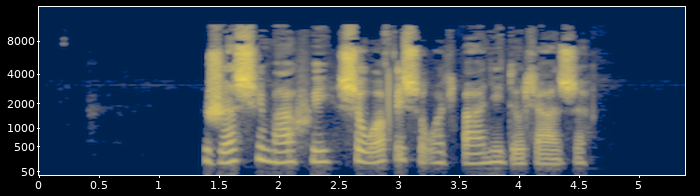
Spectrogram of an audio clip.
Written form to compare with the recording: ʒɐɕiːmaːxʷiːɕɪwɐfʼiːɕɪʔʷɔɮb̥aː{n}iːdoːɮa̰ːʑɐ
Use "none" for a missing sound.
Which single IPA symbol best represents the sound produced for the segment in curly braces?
n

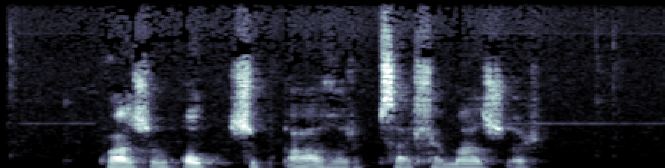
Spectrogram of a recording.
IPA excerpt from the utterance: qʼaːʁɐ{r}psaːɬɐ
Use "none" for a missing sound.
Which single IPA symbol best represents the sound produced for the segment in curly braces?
r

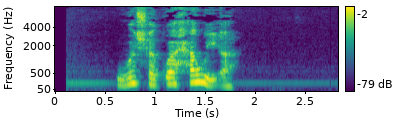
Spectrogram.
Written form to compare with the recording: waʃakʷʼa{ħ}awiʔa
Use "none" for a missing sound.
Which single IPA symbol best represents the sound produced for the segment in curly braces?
ħ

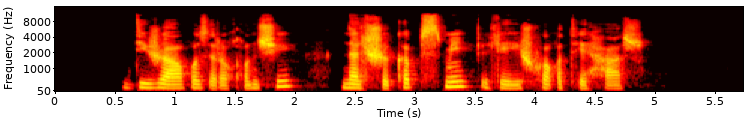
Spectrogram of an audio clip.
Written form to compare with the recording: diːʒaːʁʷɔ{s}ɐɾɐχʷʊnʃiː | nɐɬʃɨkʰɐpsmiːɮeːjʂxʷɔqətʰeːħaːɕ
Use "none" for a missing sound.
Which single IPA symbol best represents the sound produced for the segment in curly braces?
z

